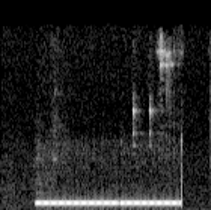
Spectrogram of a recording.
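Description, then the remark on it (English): A phone's ringing tone sounds once as a steady, unbroken hum lasting about two seconds, clear and moderately loud, then stops abruptly, leaving near silence with no voices. “it's still ringing. It's still ringing.”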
